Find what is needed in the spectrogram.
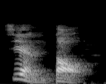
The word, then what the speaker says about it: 间道: 下一句见道归凤翔，见道注意它的读音啊，指的就是沿着小路偷偷摸摸的逃走，然后去了凤翔这个地方。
